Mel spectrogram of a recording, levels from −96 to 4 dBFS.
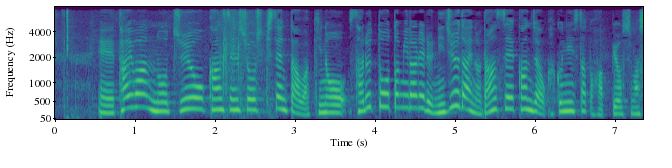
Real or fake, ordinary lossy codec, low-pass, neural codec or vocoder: real; none; 7.2 kHz; none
